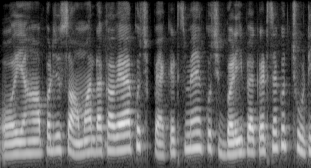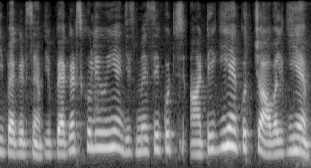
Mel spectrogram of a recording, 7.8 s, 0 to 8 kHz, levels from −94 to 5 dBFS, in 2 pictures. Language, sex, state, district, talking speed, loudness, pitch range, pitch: Hindi, female, Maharashtra, Dhule, 260 wpm, -17 LUFS, 170-235 Hz, 205 Hz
